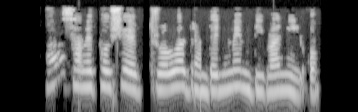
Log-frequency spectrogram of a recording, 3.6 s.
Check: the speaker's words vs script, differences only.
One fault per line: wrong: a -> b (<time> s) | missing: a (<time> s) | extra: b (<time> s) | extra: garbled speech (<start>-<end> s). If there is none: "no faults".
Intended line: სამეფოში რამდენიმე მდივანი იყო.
extra: ერთდროულად (1.4 s)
